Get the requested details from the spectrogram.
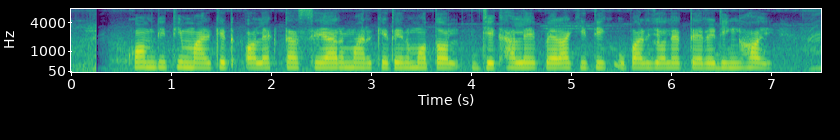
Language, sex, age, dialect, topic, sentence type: Bengali, female, 18-24, Jharkhandi, banking, statement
